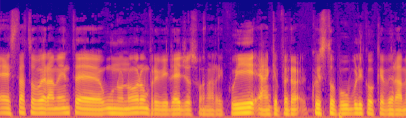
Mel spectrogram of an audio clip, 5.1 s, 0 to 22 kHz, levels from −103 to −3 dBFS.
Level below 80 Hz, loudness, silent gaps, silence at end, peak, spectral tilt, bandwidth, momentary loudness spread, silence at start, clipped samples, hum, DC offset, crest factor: -46 dBFS; -18 LUFS; none; 0 s; 0 dBFS; -6.5 dB/octave; 15.5 kHz; 6 LU; 0 s; under 0.1%; none; 0.4%; 18 dB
